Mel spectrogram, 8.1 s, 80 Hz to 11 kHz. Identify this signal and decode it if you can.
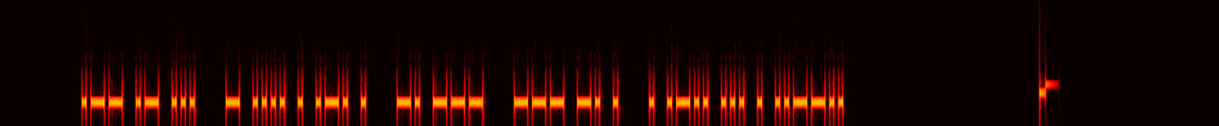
Morse code, heard as a keyed tone, about 40 wpm, 690 Hz. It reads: WAS THERE NO ONE ELSE?
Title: Sentences from Top 800 Words 40wpm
